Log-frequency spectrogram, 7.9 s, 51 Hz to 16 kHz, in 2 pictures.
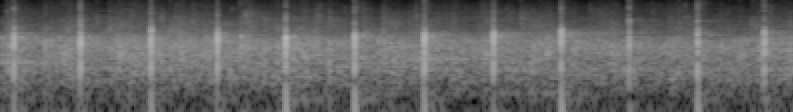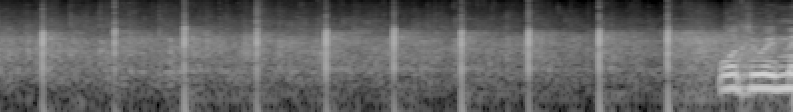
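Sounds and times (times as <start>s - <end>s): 
group applauding in a large room: 0.0s - 7.9s
speech: 7.6s - 7.9s.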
